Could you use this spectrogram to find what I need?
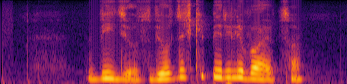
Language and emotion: Russian, neutral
